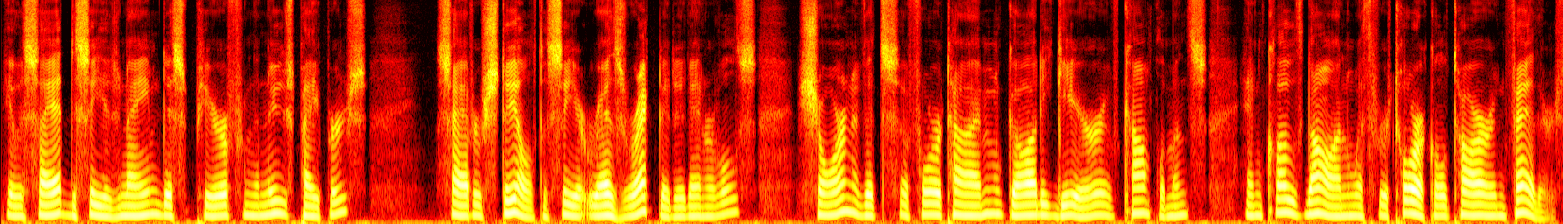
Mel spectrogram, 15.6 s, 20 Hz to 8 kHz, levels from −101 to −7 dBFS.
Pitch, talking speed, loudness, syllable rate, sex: 140 Hz, 135 wpm, -17 LUFS, 4.1 syllables/s, male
